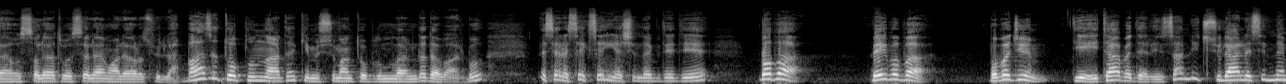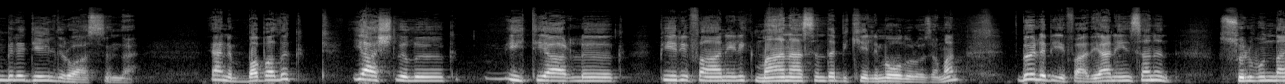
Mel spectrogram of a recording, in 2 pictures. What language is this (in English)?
Turkish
